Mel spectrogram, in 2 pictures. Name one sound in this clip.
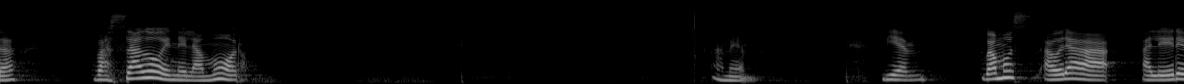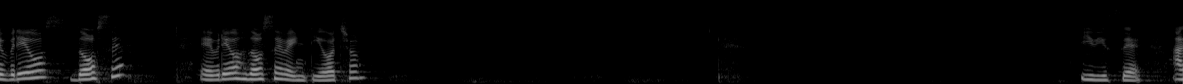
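A young woman sings into a microphone through loudspeakers, in phrases with pauses.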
